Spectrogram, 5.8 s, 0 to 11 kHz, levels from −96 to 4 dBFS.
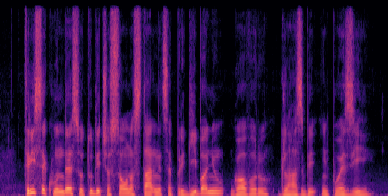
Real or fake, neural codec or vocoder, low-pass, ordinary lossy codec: fake; vocoder, 22.05 kHz, 80 mel bands, WaveNeXt; none; none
